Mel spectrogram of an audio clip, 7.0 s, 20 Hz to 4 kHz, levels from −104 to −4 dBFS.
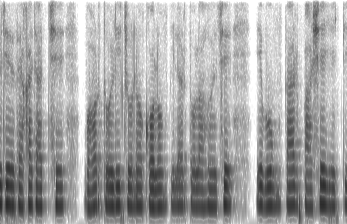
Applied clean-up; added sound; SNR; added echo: none; none; none; none.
